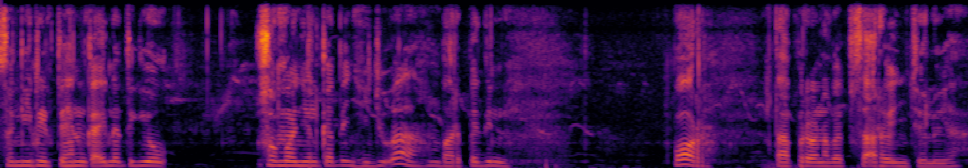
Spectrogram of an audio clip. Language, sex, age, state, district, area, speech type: Santali, male, 18-30, West Bengal, Malda, rural, spontaneous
